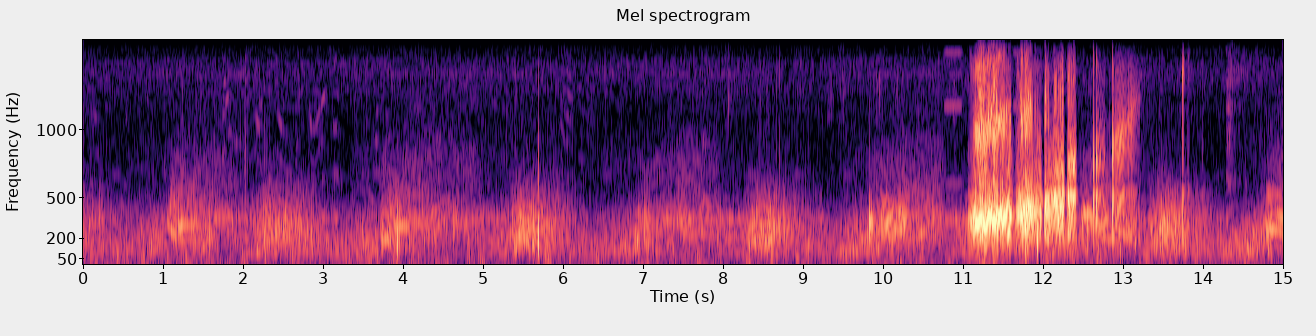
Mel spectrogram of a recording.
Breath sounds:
0.95-1.98 s: inhalation
2.09-3.11 s: exhalation
3.51-4.54 s: inhalation
5.24-6.26 s: exhalation
6.83-7.86 s: inhalation
8.08-9.11 s: exhalation
9.83-10.85 s: inhalation

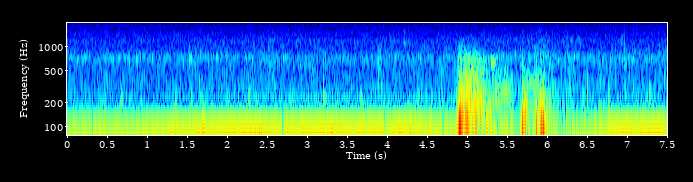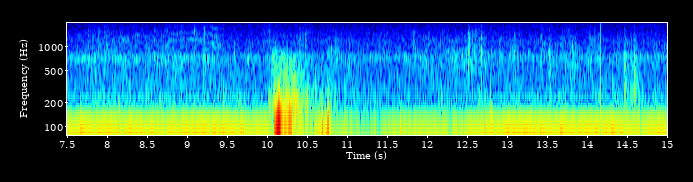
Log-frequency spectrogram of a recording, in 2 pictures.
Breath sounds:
4.78-5.64 s: inhalation
4.78-6.33 s: wheeze
5.62-6.33 s: exhalation
10.06-10.69 s: inhalation
10.72-11.11 s: exhalation

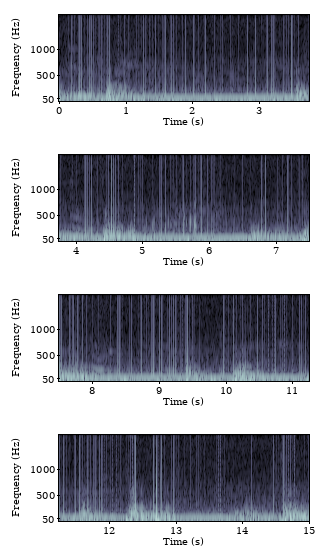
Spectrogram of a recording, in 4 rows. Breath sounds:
0.58-1.06 s: crackles
0.62-1.09 s: inhalation
3.34-4.38 s: inhalation
4.41-5.07 s: exhalation
4.42-5.05 s: crackles
6.60-7.37 s: crackles
6.61-7.37 s: inhalation
7.40-8.27 s: crackles
7.42-8.28 s: exhalation
9.28-9.89 s: inhalation
9.29-9.89 s: crackles
10.04-10.64 s: exhalation
10.04-10.64 s: crackles
11.46-12.29 s: inhalation
12.31-13.14 s: exhalation
12.31-13.14 s: crackles
13.61-14.25 s: crackles
13.61-14.26 s: inhalation
14.52-15.00 s: exhalation
14.53-15.00 s: crackles

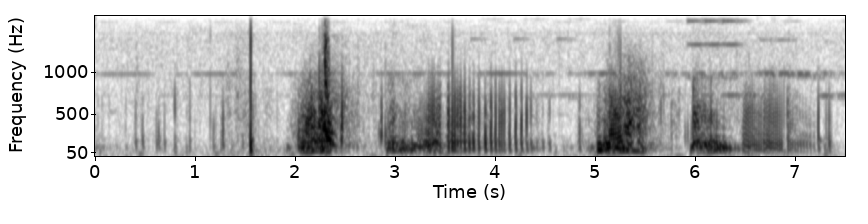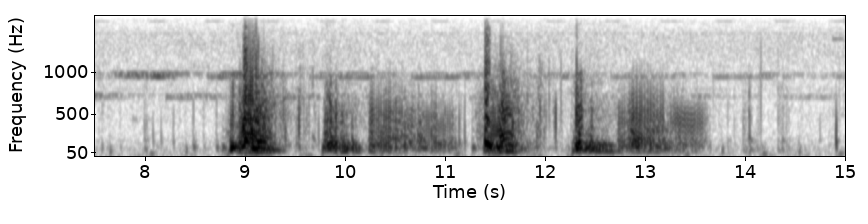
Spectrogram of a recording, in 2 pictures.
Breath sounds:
1.84-2.75 s: inhalation
1.84-2.75 s: crackles
2.78-4.50 s: crackles
2.78-4.58 s: exhalation
4.83-5.74 s: inhalation
4.83-5.74 s: crackles
5.85-7.47 s: exhalation
5.87-7.40 s: crackles
8.76-9.67 s: inhalation
8.76-9.67 s: crackles
9.78-11.31 s: exhalation
9.78-11.31 s: crackles
11.34-12.26 s: inhalation
11.34-12.26 s: crackles
12.31-13.84 s: exhalation
12.31-13.84 s: crackles

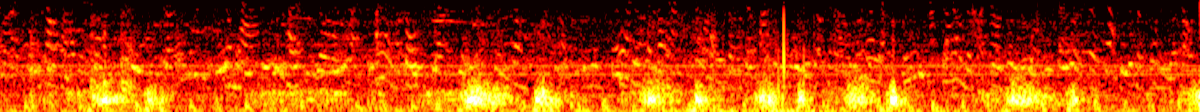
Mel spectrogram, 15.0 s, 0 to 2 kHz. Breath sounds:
1.03-1.60 s: inhalation
1.74-2.14 s: exhalation
5.78-6.52 s: inhalation
6.66-7.03 s: exhalation
8.01-8.53 s: inhalation
8.69-9.01 s: exhalation
9.51-9.92 s: inhalation
9.96-10.28 s: exhalation
10.63-11.05 s: inhalation
11.16-11.43 s: exhalation
12.62-13.16 s: inhalation
13.24-13.65 s: exhalation

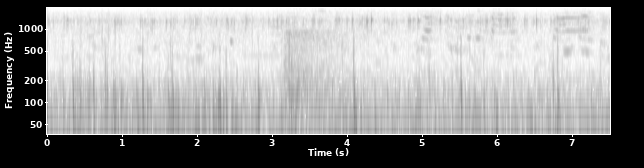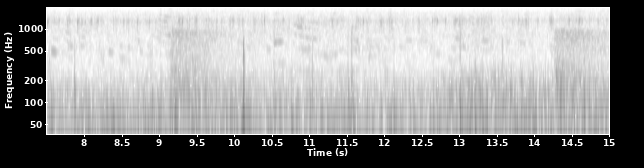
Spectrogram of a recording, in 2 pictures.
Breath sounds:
3.04-4.12 s: inhalation
9.12-10.20 s: inhalation
14.24-15.00 s: inhalation

